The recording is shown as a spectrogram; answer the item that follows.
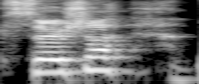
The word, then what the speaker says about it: Saoirse: once I learned, I talk about this a lot, but once I learned Saoirse Ronan on a podcast, said like Saoirse, like inertia, and it's changed my way to pronounce everything now, not just her name.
